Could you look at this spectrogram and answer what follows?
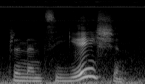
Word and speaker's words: pronunciation: In 5-syllabled word pronunciation, the penultimate syllable is more prominent, that is pronunciation.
